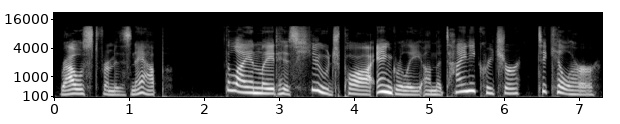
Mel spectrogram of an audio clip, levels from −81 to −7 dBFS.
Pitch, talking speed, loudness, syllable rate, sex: 225 Hz, 150 wpm, -18 LUFS, 4.0 syllables/s, female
